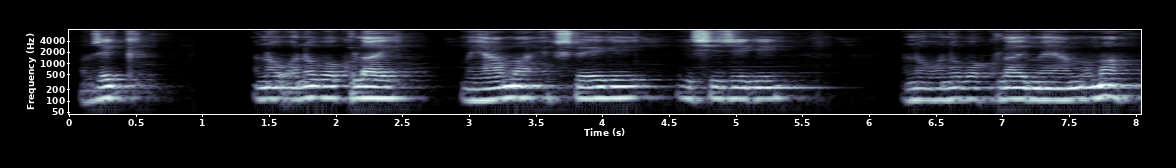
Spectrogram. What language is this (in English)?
Manipuri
